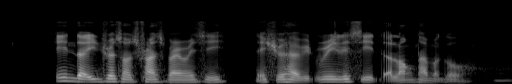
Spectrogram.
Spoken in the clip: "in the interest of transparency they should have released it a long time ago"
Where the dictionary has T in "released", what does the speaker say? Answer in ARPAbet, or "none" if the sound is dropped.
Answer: none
